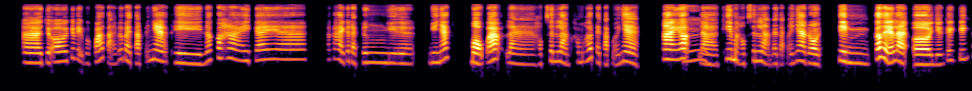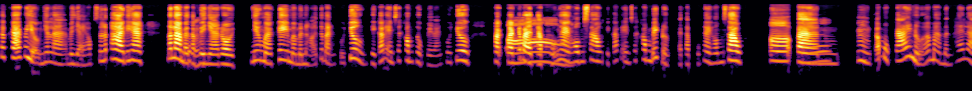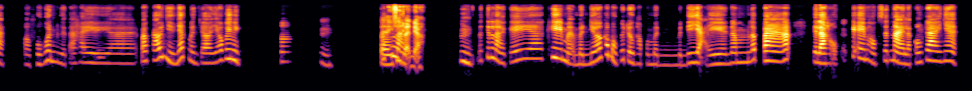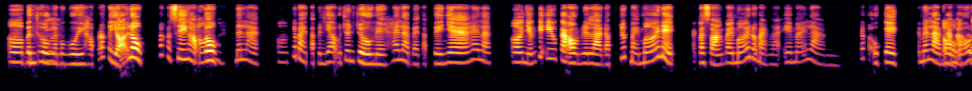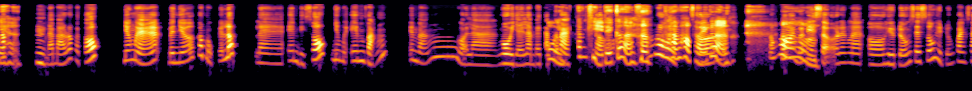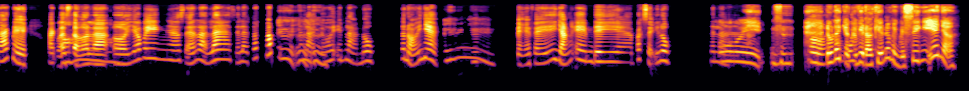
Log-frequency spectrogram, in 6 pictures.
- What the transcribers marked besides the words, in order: unintelligible speech; tapping; laughing while speaking: "à"; chuckle; laughing while speaking: "ạ?"; laugh; laugh; chuckle
- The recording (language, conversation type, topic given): Vietnamese, podcast, Làm sao giảm bài tập về nhà mà vẫn đảm bảo tiến bộ?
